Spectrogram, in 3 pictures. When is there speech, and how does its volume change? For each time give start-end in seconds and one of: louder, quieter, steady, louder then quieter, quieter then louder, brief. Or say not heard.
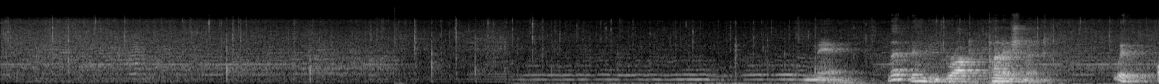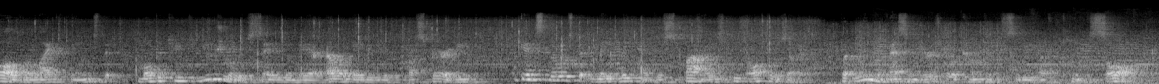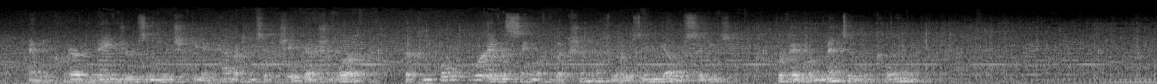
7.9-32.6 steady.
